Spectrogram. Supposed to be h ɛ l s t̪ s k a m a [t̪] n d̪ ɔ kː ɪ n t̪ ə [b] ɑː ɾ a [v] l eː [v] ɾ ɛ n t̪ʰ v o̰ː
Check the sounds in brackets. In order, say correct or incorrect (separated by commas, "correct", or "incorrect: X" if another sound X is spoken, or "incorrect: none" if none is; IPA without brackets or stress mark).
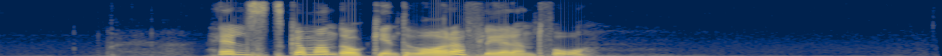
incorrect: none, incorrect: v, incorrect: f, incorrect: none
